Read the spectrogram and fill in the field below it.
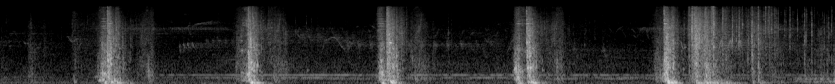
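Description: An axe chops into a tree trunk with heavy thuds.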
